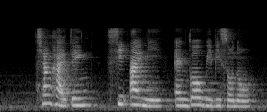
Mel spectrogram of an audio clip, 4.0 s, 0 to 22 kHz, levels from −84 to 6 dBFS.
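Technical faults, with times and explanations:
2.84 s, compressed frames skipped: the speech jumps forward abruptly, losing roughly a fifth of a second, and the join is a short smeared blip rather than a sharp click. Whole blocks of compressed audio were never played, either missing from the file or rejected by the decoder as damaged, so playback resumed further on. The size of the gap fits about ten frames of around 26 ms each, and because neighbouring frames overlap, the seam blurs instead of snapping.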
